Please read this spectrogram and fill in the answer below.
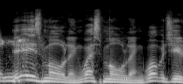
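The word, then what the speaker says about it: West Malling: How do you pronounce that? Christine, it's Ming. It is Mauling. West Mauling.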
